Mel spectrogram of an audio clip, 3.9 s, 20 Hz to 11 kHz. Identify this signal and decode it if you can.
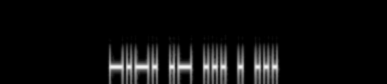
Morse code, heard as a keyed tone, about 28 wpm, 700 Hz. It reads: CASES
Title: ES:S Suffix - Top 100 Words with Base Words 28wpm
